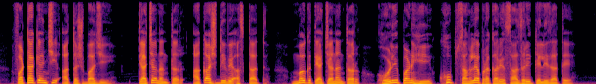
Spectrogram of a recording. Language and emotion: Marathi, neutral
